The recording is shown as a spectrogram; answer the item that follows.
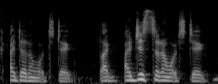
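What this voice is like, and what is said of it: Imitates another person's voice. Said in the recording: “a good impression ... It was a lot of shoulders, faces, and noises.”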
